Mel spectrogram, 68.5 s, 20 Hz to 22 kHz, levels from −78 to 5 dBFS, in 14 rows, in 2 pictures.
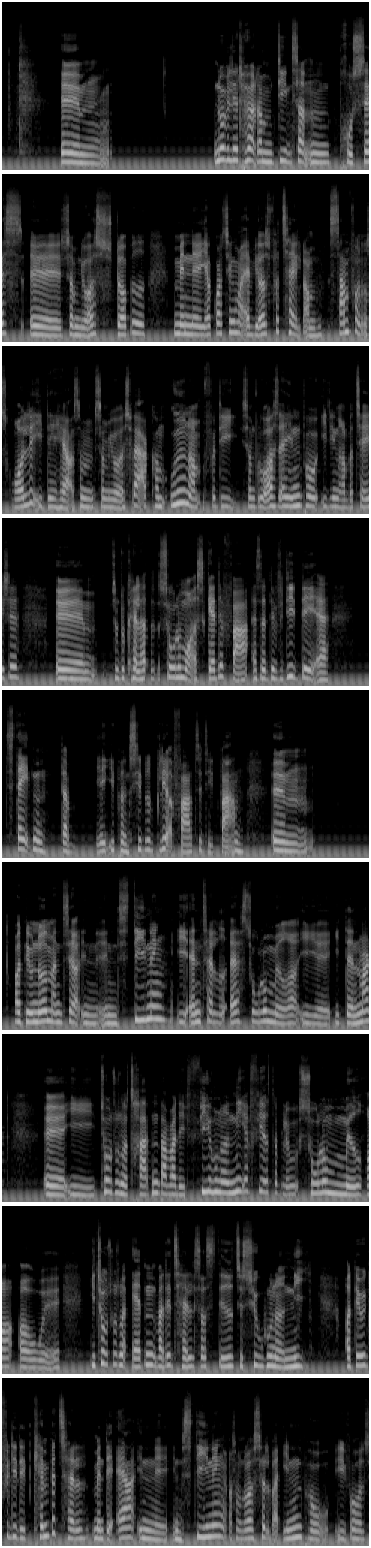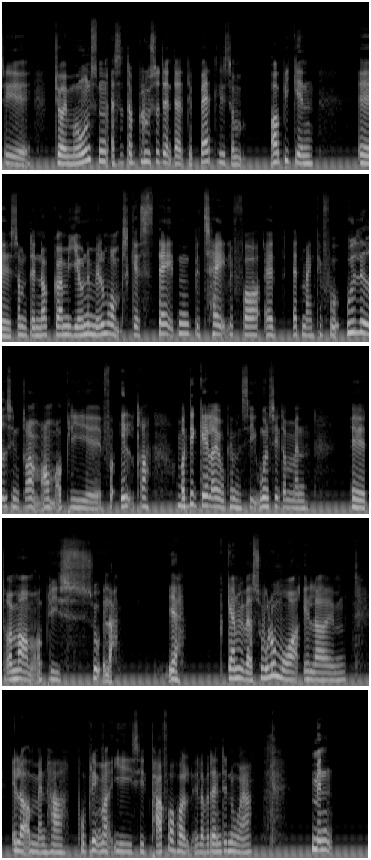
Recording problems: electrical hum; faint; throughout; 60 Hz, 25 dB below the speech

